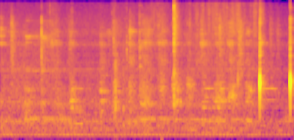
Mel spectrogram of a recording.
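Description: Faint music and voices in the background over a low steady hum, with a couple of light clicks in the second half.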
